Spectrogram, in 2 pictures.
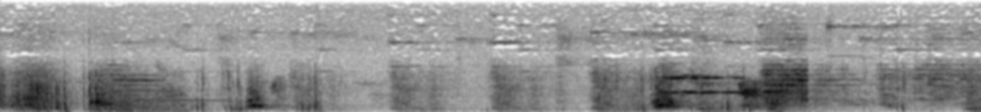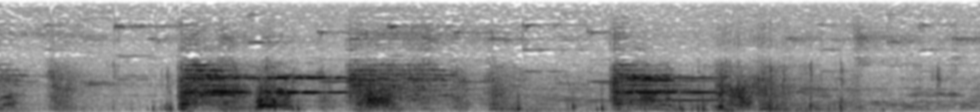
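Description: Irregular thuds and scuffling of two men struggling in a fight, with music underneath.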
